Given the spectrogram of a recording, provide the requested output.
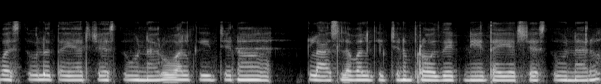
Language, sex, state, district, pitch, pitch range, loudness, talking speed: Telugu, female, Andhra Pradesh, Krishna, 200 Hz, 195-210 Hz, -14 LUFS, 150 wpm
